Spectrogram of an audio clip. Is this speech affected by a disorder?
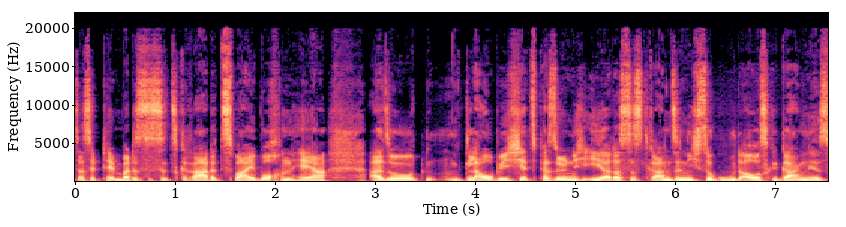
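No.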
